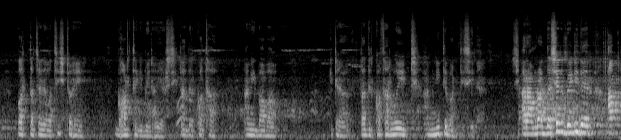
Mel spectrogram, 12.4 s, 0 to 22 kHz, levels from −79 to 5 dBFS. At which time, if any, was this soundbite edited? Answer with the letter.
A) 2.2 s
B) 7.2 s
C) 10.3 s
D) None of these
C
